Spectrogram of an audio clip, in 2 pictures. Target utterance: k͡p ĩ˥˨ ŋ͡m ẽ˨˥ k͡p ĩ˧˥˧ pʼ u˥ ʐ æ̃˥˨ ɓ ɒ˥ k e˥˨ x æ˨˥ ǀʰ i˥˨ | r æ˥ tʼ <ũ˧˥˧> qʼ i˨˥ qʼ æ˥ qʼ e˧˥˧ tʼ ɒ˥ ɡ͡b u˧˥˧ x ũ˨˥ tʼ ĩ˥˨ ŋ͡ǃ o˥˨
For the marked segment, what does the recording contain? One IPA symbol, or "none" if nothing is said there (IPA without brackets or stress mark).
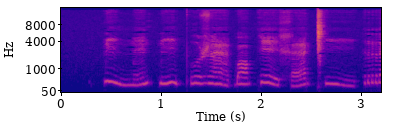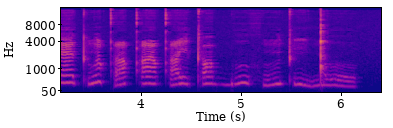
ũ˧˥˧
